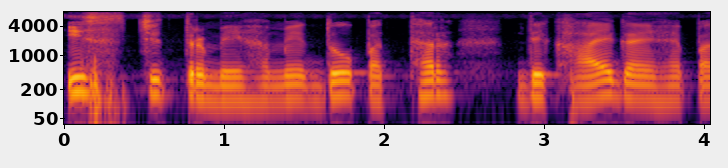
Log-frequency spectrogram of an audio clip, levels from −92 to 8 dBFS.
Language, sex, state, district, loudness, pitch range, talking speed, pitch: Hindi, male, Uttar Pradesh, Lucknow, -19 LUFS, 120-150 Hz, 150 wpm, 130 Hz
